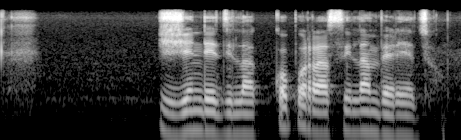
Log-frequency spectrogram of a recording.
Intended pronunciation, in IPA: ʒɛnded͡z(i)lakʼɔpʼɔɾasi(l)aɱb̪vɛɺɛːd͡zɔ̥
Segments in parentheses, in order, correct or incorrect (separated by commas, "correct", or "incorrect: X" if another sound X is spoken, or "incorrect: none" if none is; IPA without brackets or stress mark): correct, correct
